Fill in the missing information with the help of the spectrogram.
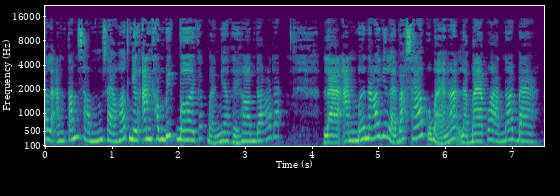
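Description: A woman telling a ghost story in a casual, chatty way, talking straight to her listeners. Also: on the high side. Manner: chatty, addresses listeners directly, many fillers.

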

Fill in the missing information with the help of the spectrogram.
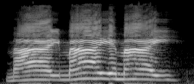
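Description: A woman voicing a cocky, restless schoolboy friend who speaks briskly and emphatically in an audiobook. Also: medium pitch, lively intonation, sharp tone. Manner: brisk, emphatic and sure of himself.

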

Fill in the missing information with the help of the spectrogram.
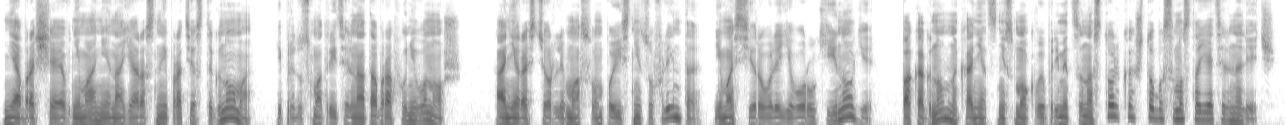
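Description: A man narrating an audiobook with expressive storytelling. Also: on the low side, fairly quick, no room sound.

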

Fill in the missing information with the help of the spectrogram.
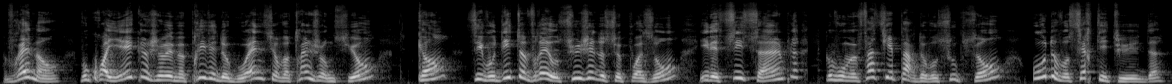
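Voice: medium pitch, sing-song, a little slow. A narrator voicing a tense, suspicious young rajah who answers in a curt, clipped way. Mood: tense, irritated.

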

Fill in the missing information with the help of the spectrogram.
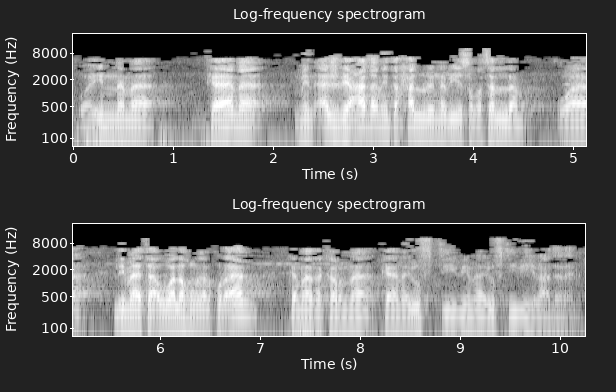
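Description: Husky male scholar in a reverberant hall. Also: medium pitch, brisk, lo-fi sound. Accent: Egyptian Arabic. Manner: reads classical text then explains in colloquial asides. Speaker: Islamic scholar teaching hadith commentary. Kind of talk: religious lesson explaining a hadith text.

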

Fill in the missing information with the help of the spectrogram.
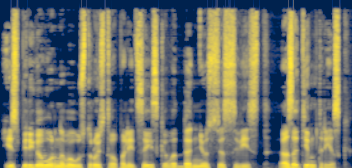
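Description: A man reading a first-person audiobook in a measured, matter-of-fact way. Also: medium pitch, animated, dark tone, no echo, clean studio sound. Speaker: audiobook narrator.

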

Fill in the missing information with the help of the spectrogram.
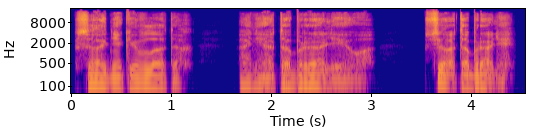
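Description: Man doing a rumbling panicked monster. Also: moderate pace, gravelly, slightly rough, dry recording, clean studio sound, heavily acted. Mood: dazed. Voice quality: low rumbling voice. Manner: shouting in distress. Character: huge male monster, once a man, panicked and furious.

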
